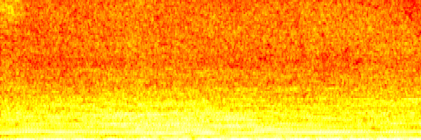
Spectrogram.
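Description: An engine running at a steady idle, an even, unchanging drone.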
